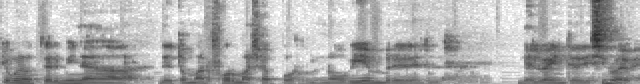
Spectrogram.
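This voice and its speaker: Over music in the background, a man with an Argentine accent speaks at medium pitch and a moderate pace. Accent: Rioplatense Argentine Spanish. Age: 60s. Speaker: former footballer. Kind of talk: interview. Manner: hesitant, with repetitions.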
